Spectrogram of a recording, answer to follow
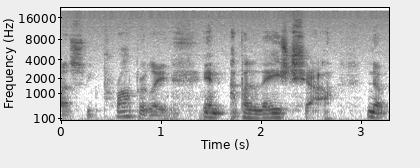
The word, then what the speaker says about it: Appalachia: and such, especially in the rural parts of Appalachia. The And it, by the way, is pronounced Appalachia, not Appalachia.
